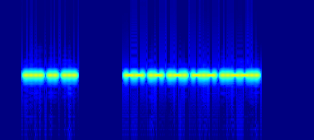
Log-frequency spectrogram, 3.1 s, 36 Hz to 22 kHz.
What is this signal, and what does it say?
Morse code, heard as a keyed tone, about 53 wpm, 700 Hz. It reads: HIS MARK?
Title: 3x Word-Spacing - Sentences from Top 300 Words - 50wpm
